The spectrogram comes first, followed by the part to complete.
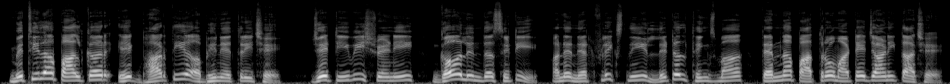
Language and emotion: Gujarati, neutral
